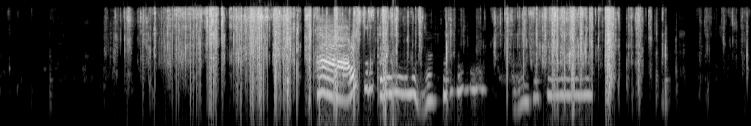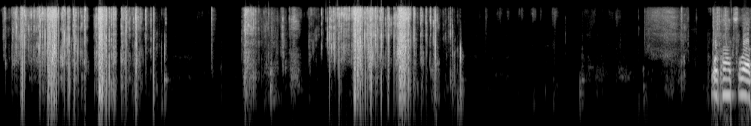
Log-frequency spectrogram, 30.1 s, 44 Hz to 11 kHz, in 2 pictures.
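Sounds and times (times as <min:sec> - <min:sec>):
wrapper rustling: 0:02.1 - 0:09.1, 0:09.7 - 0:13.3, 0:14.0 - 0:18.3, 0:19.9 - 0:24.2, 0:28.0 - 0:29.9
wrappers crinkling and tearing: 0:02.1 - 0:09.1, 0:09.8 - 0:13.4, 0:14.0 - 0:18.3, 0:19.9 - 0:24.2, 0:28.0 - 0:29.8.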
